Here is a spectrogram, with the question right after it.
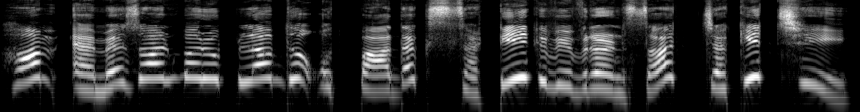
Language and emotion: Maithili, surprised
